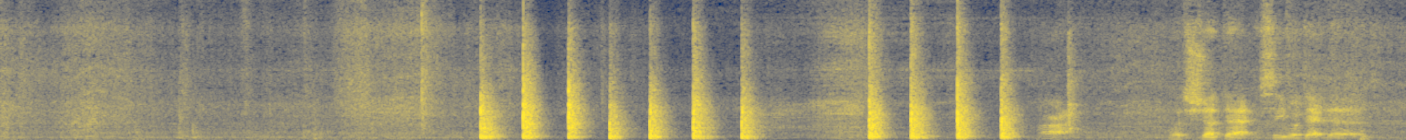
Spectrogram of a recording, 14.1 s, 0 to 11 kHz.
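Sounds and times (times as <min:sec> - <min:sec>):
hammer striking wood: 0:04.8 - 0:07.8, 0:08.7 - 0:10.3.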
